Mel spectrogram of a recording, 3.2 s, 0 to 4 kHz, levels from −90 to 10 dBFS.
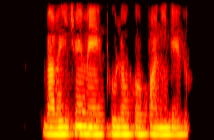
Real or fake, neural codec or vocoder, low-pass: real; none; 3.6 kHz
